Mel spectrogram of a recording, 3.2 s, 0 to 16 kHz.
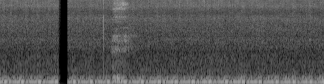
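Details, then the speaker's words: Nissan 350Z V6 idling with a low, uneven pulsing beat; scanner shows cylinder 4 misfire, with heavy exhaust smoke, check engine light on and fuel gauge not working; one cylinder misfiring at idle. "May problema ong 350 ko eh. Nagmi-miss fire tapos ah nag malakas na yung smoke sa exhaust niya."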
